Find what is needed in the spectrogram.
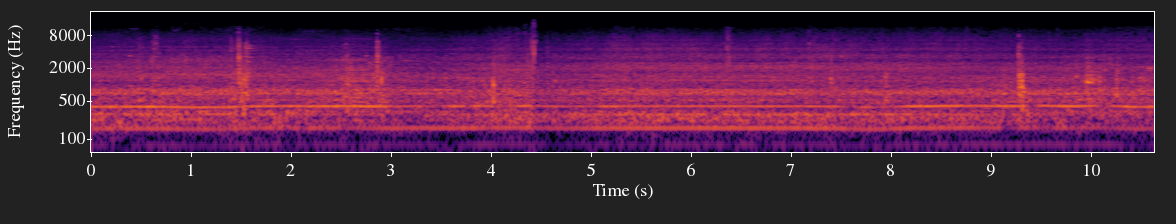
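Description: JCB JS205SC and Komatsu PC75UU excavators running while digging soil: a steady engine drone with a whine held at one pitch. A few sharp knocks stand out over it, one about four and a half seconds in and another near the end.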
